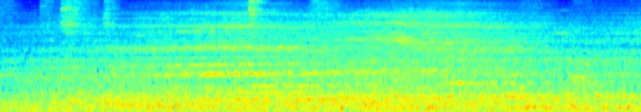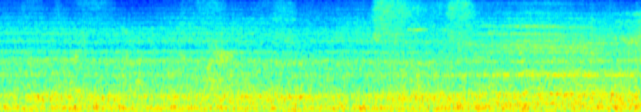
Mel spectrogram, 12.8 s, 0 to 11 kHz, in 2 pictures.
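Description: Two coupled Class 458 electric multiple units pass close by, building up over the first two seconds to a steady rumble of wheels on rail with thin whining tones. Wheelsets clack over the rail joints a few times near the start and again near the end.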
